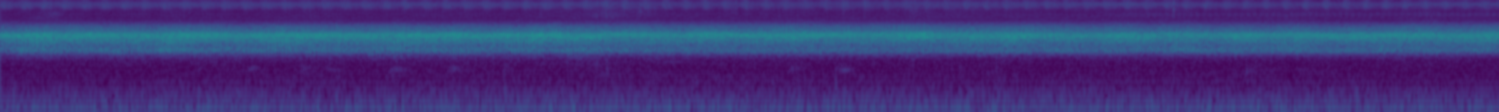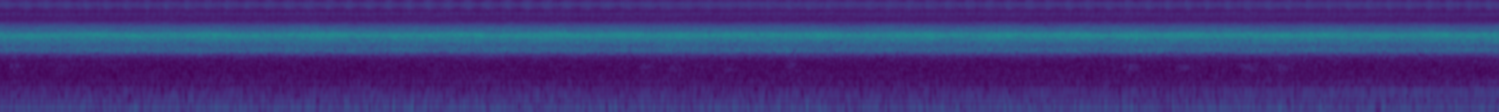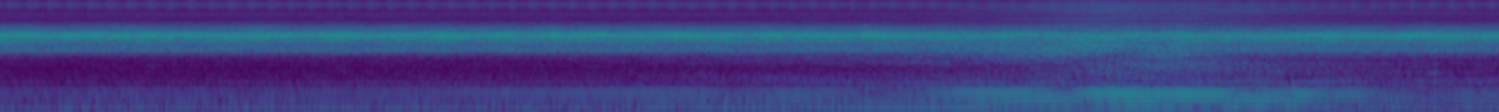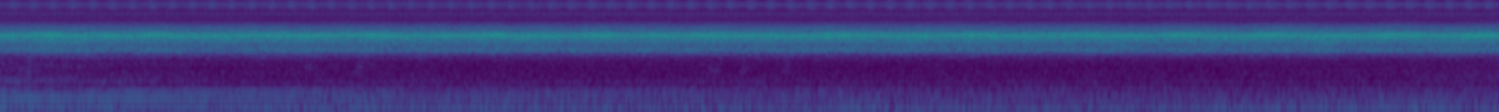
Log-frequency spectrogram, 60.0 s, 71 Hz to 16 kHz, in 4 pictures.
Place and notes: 關渡里, Taipei City - Frogs sound
Traffic Sound, Environmental sounds, Birdsong, Frogs
Binaural recordings
Beitou District, 關渡防潮堤, March 2014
